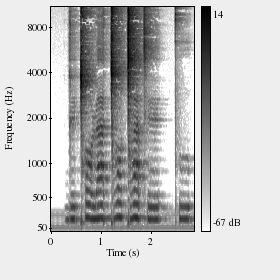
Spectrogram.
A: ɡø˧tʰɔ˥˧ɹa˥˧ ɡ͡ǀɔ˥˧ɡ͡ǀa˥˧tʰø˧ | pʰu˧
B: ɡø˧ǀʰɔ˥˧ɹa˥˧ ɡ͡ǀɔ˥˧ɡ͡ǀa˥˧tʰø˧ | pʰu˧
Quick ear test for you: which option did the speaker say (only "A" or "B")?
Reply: B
